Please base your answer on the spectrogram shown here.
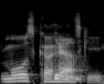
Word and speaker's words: Mors Kochanski: So you mentioned before, and I don't know, forgive me if I pronounce his name wrong, Mors Kochanski. I think Mors Kochanski. Sorry, that's it. Mors Kochanski. Yeah. My mistake. I knew that there was a different pronunciation, but I took a run up and got it wrong.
